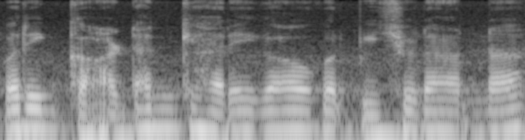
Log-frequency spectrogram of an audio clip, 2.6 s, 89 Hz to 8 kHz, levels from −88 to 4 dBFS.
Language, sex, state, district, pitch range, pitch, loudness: Chhattisgarhi, male, Chhattisgarh, Sarguja, 110-115 Hz, 110 Hz, -17 LUFS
